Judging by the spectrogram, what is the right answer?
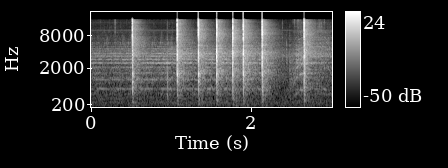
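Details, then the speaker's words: Electric tapping arm cutting 3/8 thread in thick plate, flex collar at about 75 speed: uneven sharp clicks as the safety clutch slips, setting too light to give needed torque. "so you hear that clicking that's actually the clutch engaging I think the clutch setting is a little light on this call but we'll see if we can get through this 3 8 plate so what's happening is the clutch is engaging and it's not allowing this to get the necessary torque to make that tap"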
